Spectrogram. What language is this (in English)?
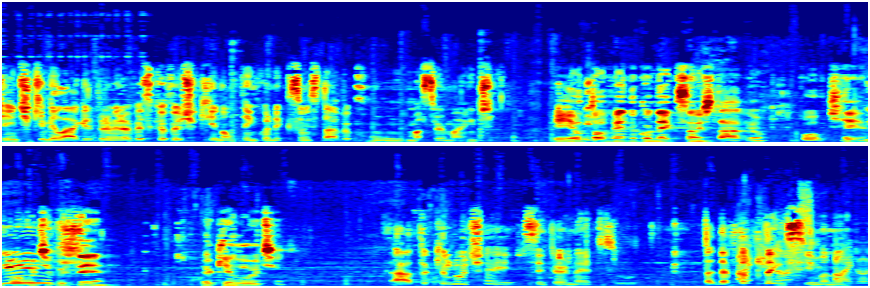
Portuguese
